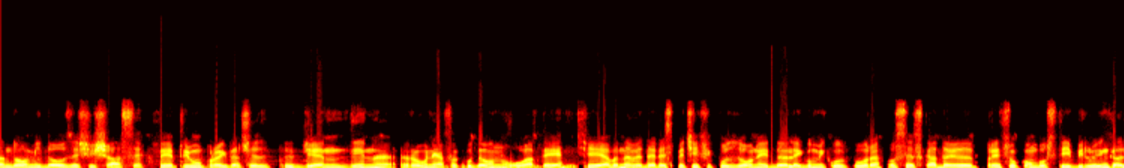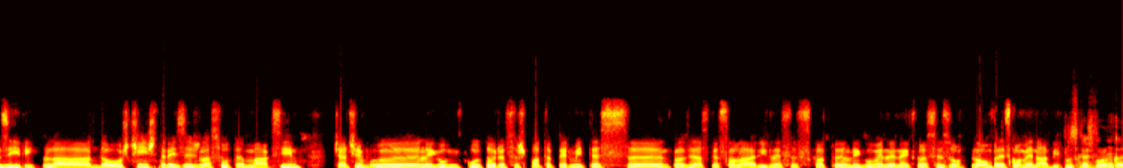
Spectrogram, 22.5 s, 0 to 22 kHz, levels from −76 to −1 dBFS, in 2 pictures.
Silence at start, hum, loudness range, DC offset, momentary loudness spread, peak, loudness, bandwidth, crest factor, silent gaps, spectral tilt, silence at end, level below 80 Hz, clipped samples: 0 s; none; 2 LU; under 0.1%; 5 LU; 0 dBFS; -12 LUFS; 9 kHz; 12 dB; 14.52-14.57 s; -6 dB/octave; 0 s; -52 dBFS; under 0.1%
